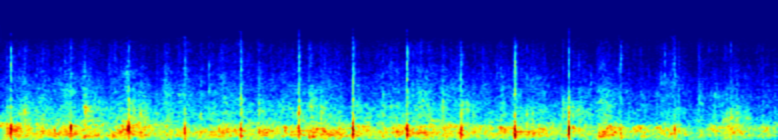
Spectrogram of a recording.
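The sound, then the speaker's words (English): A church audience claps steadily for military veterans and their spouses, the hand claps forming a dense, continuous patter with a few sharper individual claps standing out. Sustained applause runs the full length with no voices. “So in any of the armed forces, reserves, or anything, let's give them a round of applause and thank you.”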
